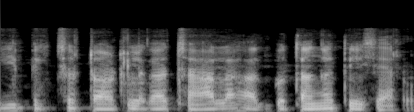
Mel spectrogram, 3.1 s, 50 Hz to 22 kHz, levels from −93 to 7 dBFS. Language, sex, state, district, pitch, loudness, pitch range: Telugu, male, Andhra Pradesh, Srikakulam, 90 Hz, -20 LUFS, 85-95 Hz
